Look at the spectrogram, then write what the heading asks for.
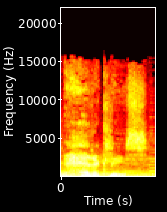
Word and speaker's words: Heracles: Heracles? Yeah, that! That is how it's supposed to be pronounced.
